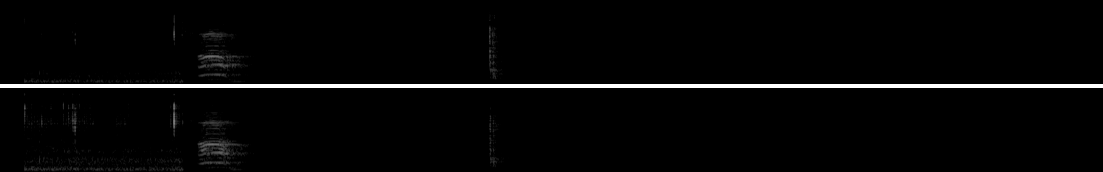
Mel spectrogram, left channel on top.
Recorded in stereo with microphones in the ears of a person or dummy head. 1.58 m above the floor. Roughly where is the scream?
Centre.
